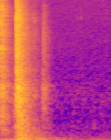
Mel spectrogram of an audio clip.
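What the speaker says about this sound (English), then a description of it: "close the door." A single door shuts with one solid thump up close, followed by a short, fading rattle in a quiet room.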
